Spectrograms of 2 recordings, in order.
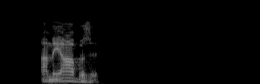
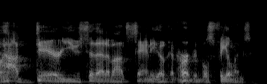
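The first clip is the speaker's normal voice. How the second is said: low mock-outraged scolding; mimicked indignation; 14 semitones lower, 5 dB quieter than usual. Critics scolding host about Sandy Hook, mock-indignant. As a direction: play the offended accuser, pitched down. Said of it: "Or they go".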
